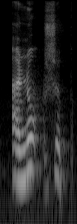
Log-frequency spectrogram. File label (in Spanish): "cansado", Mixe, Mujer; Cuerpo; INALI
